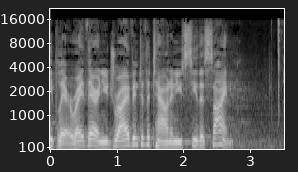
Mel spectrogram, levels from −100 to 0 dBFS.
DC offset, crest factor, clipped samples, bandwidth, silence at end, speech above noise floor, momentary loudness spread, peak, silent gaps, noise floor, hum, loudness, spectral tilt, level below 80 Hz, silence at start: under 0.1%; 18 dB; under 0.1%; 16 kHz; 0.05 s; 30 dB; 4 LU; -6 dBFS; none; -53 dBFS; none; -23 LUFS; -3.5 dB/octave; -62 dBFS; 0 s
